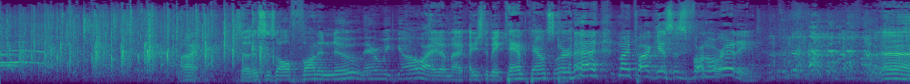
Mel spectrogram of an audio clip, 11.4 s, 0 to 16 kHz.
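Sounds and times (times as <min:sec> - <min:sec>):
audience applauding: 0:00.0 - 0:03.6
speech: 0:02.2 - 0:11.3
laughter: 0:07.0 - 0:08.6, 0:09.4 - 0:11.3.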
